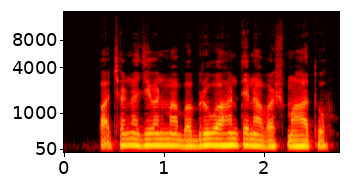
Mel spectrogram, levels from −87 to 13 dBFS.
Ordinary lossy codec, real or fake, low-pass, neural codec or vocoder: none; fake; 14.4 kHz; vocoder, 44.1 kHz, 128 mel bands, Pupu-Vocoder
